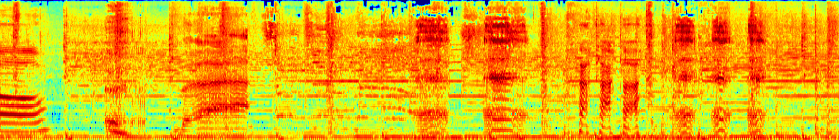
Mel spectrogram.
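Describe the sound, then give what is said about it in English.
A comic green pig sound effect: a busy, continuous stream of throaty grunts, oinks and squealing, chuckling vocal swoops. “That was a green pig.”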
